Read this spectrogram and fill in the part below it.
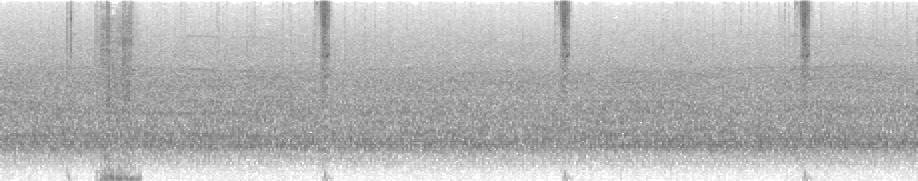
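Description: Menu clicks sound sharply a few times.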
